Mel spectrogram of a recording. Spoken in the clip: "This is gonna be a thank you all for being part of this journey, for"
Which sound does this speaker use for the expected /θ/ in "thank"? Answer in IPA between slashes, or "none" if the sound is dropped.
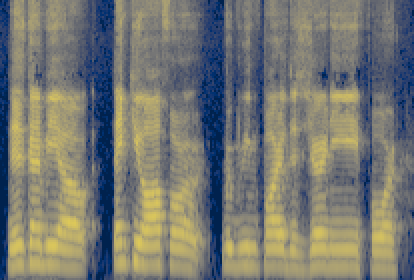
/t/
